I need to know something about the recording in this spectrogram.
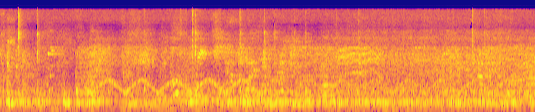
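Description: Video game sound effects chirp and pop from a television.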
